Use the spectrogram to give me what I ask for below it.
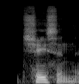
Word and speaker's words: Chasten: Is he not pronouncing the T? – Chasten is how you say that word. – Chasten. – Yeah. – It's a soft T. It's an actual word. Chasten to chasten. – Chasten is, there's no T in it, dude. – No, it's... And also, the T's kind of pronounced there. I feel like there's a T sound.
